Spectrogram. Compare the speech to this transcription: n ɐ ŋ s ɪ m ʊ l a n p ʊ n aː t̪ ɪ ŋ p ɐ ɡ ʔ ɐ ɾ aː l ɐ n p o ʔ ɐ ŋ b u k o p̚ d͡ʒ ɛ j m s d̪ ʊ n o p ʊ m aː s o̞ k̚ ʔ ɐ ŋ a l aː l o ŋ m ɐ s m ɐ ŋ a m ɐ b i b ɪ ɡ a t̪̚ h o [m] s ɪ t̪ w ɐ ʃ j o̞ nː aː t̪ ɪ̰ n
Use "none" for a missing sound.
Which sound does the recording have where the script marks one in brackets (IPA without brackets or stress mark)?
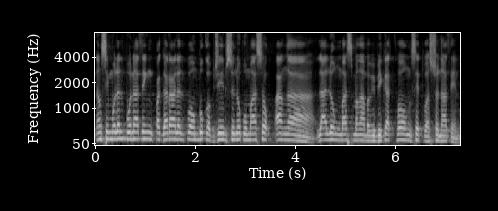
ŋ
